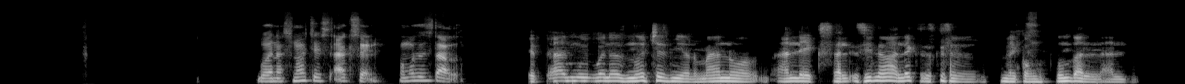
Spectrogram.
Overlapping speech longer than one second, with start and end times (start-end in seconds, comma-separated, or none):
none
